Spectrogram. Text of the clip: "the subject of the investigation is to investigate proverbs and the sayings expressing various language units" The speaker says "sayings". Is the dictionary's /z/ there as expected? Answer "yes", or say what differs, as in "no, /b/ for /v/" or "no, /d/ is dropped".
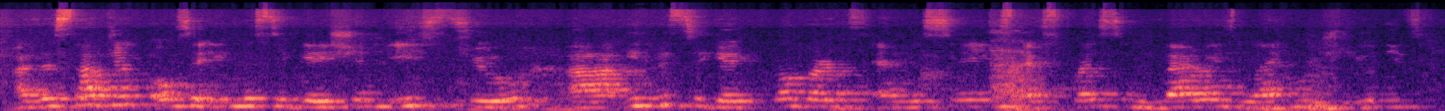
no, /z/ is dropped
